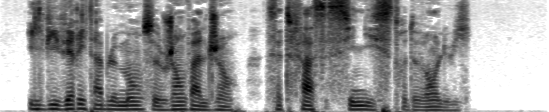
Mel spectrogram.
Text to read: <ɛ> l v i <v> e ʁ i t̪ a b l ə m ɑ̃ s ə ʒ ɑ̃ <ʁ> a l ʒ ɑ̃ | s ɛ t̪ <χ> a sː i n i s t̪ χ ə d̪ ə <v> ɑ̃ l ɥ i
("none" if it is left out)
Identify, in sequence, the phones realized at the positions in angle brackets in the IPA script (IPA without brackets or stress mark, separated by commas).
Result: i, v, v, f, v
